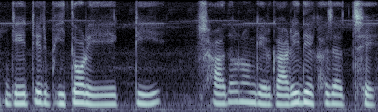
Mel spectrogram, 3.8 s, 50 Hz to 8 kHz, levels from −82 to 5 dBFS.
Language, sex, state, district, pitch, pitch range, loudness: Bengali, female, Tripura, Dhalai, 210 Hz, 195-225 Hz, -18 LUFS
